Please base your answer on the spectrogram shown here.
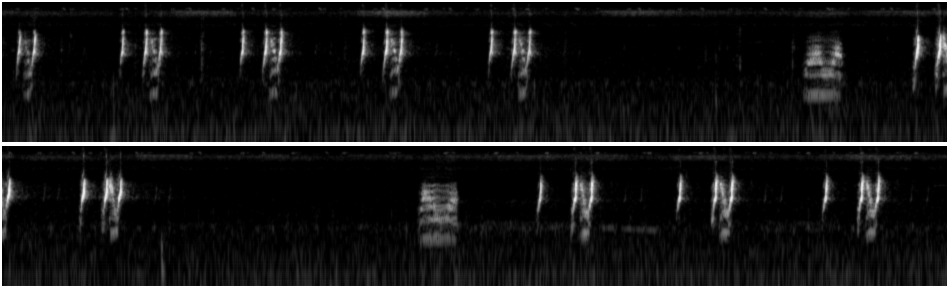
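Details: Quail calling, used in Pakistan as a lure for night hunting. Crisp, high notes come in tight bursts of two or three, roughly every second. Two brief lower, rougher calls break the series over a constant high background hiss.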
